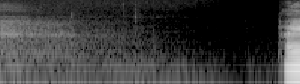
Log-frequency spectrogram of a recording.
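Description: A faint breath from the narrator in the first half second, then near silence before she starts speaking again just before the end.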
